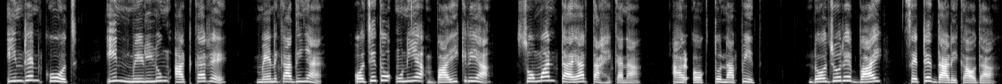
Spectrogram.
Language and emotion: Santali, sad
